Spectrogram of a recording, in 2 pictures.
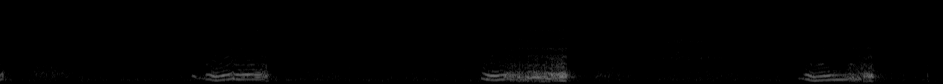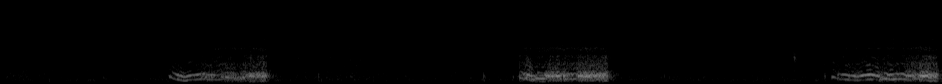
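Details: Bosie resting, described as struggling for oxygen as usual: regular snorting snores on in-breaths during sleep, about six in 19 seconds, roughly 18 a minute; snoring.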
